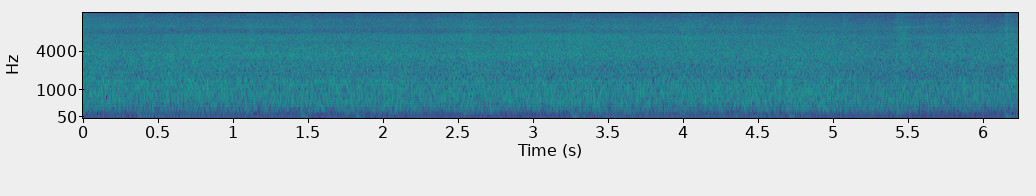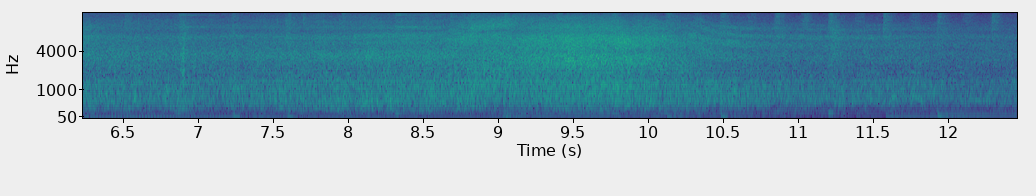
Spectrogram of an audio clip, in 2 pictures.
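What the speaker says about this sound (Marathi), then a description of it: "आता बघा माझ्या मागे लाटा बघा, थोडं पाणी उसळत आहे." Ocean waves surging and splashing on an Andaman beach near Neil Island, a loud, continuous broad wash of surf, with a stronger swell late in the stretch and no talk.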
